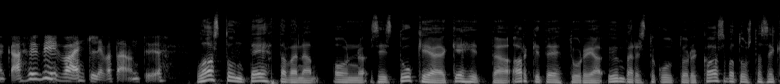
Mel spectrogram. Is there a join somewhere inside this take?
yes; 1 cut; at 1.7 s

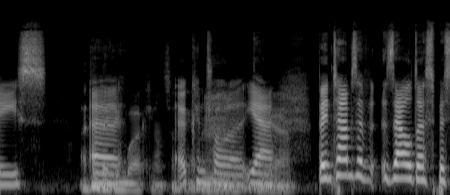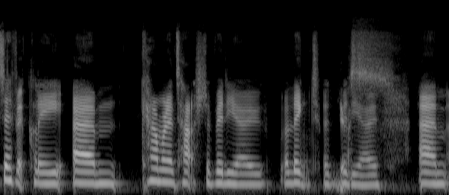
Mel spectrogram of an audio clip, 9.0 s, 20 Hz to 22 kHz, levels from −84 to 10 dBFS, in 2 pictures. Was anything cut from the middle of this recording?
yes; 1 cut; at 7.7 s

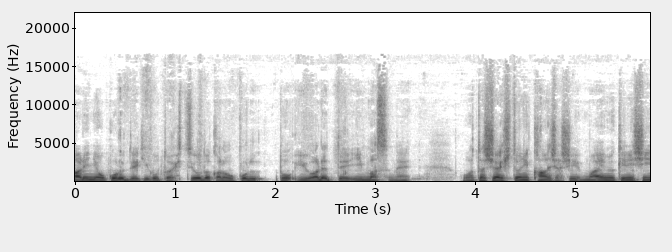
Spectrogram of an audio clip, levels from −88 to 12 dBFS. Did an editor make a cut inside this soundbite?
no; 0 cuts

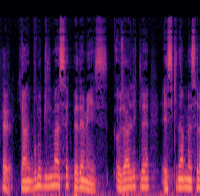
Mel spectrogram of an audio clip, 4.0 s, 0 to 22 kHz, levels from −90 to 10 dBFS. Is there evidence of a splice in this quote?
yes; 1 cut; at 1.5 s

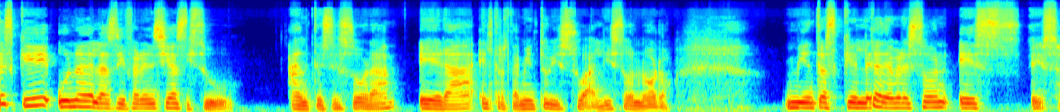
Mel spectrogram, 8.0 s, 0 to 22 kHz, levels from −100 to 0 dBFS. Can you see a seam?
yes; 3 cuts; at 1.4 s, 3.1 s, 6.5 s

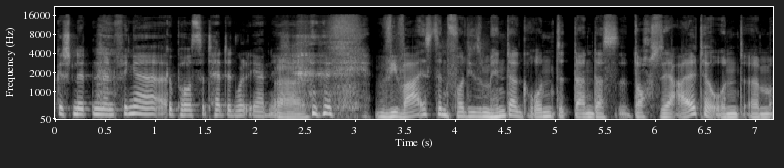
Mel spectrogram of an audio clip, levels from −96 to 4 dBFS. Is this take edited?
yes; 2 cuts; at 1.1 s, 1.8 s

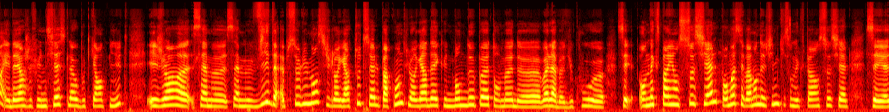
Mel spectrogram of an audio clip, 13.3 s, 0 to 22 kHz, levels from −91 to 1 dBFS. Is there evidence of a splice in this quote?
no; 0 cuts

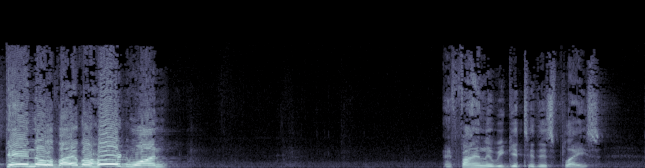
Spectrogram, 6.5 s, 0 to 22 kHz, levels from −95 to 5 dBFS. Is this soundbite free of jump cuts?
yes; 0 cuts

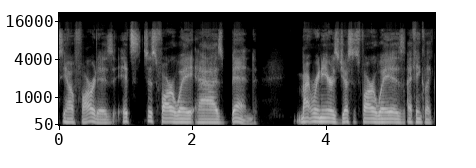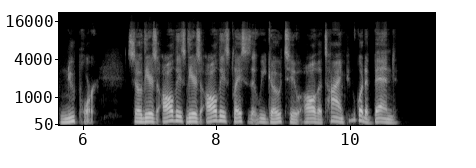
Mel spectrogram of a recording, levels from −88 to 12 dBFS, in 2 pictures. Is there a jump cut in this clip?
yes; 2 cuts; at 1.3 s, 7.6 s

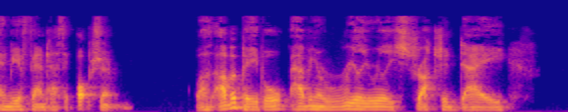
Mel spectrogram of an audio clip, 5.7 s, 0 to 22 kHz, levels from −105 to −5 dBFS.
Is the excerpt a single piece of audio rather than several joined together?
yes; 0 cuts

